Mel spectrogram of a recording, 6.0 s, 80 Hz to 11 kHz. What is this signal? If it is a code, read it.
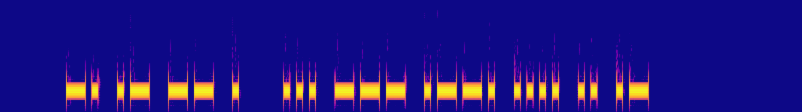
Morse code, heard as a keyed tone, about 25 wpm, 700 Hz. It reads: NAME SOPHIA
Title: Practice QSO - Exchange 1 - Beginning - 25wpm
